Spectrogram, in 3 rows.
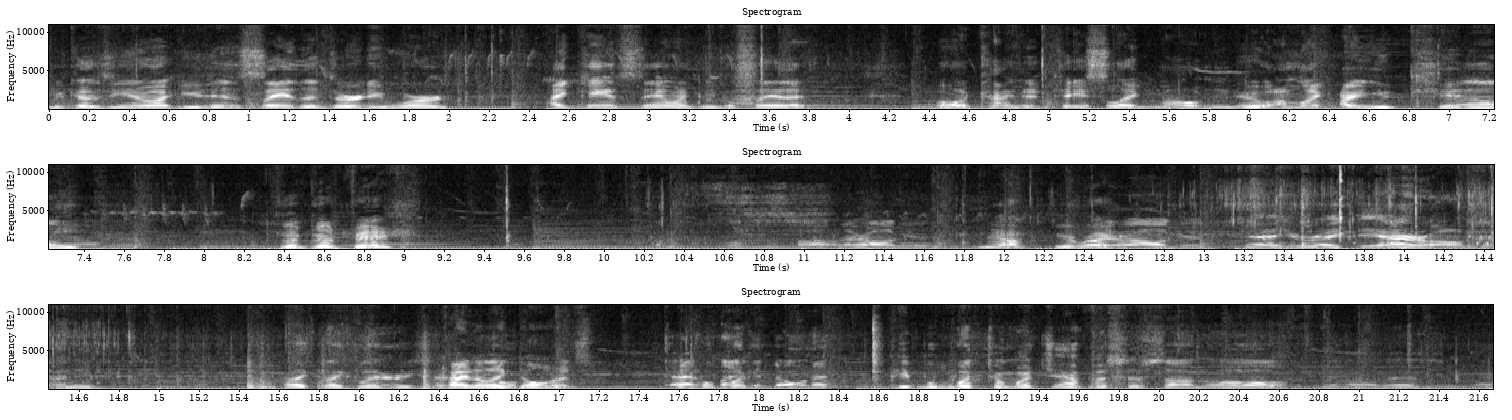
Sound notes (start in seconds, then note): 11.6 voiceover; 19.2 voiceover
